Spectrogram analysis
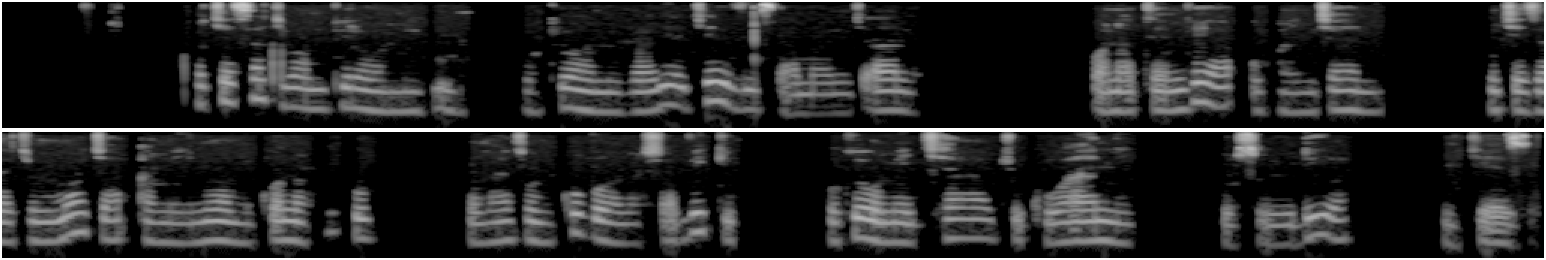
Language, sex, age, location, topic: Swahili, female, 25-35, Kisumu, government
